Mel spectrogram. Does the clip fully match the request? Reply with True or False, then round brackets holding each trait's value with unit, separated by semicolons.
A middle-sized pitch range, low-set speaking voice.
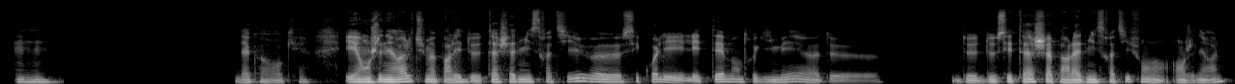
False (1.7 semitones; 105 Hz)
